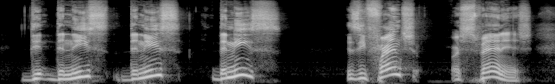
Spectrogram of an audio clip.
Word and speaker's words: Denis: Do not pronounce the S to Denis. It is silent in French. Do not say Denis, but rather Denis Villeneuve.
